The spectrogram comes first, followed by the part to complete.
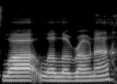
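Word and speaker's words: Llorona: And if you guys look this up, it's Llrona. So that's how you say it. 2 L's.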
